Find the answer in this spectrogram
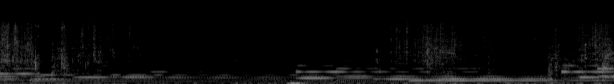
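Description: Music from a vinyl record playing on a Technics SL-1600MKII direct-drive turntable, heard quietly through speakers: held notes that step from one pitch to another. It fades almost to silence about two seconds in and picks up again a second later.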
